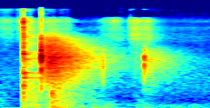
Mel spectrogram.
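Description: Pool break shot: a click of the cue on the cue ball, then a sharp crack as the cue ball hits the racked balls, which scatter with a clatter that dies away over about a second. One more ball click about a second and a half in.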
